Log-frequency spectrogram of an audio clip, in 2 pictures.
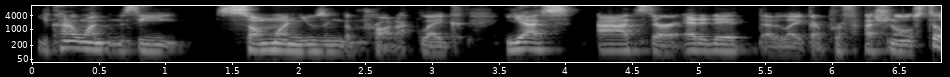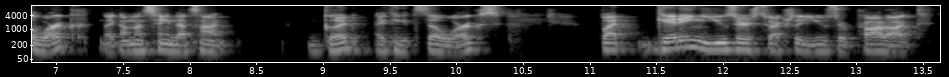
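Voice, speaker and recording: A man's voice: mid-range voice, moderate pace, fairly bright tone. A man from Guatemala, a brand founder, giving a casual conference presentation over a video call, with frequent restarts and fillers.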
